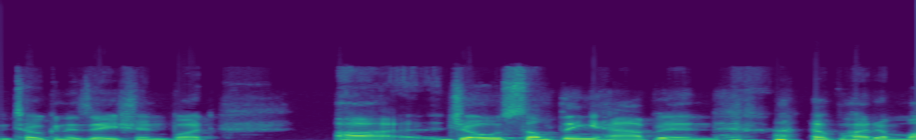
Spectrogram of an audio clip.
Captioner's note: chuckles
